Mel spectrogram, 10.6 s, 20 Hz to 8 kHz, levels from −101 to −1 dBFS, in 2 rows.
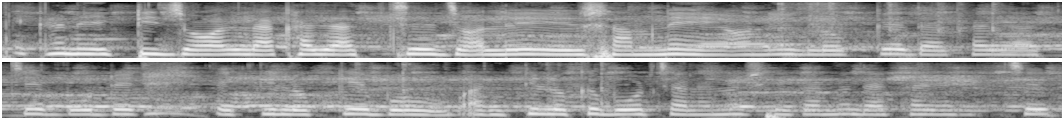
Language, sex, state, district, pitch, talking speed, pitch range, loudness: Bengali, female, West Bengal, Malda, 235 Hz, 130 wpm, 225-250 Hz, -15 LUFS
